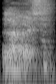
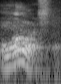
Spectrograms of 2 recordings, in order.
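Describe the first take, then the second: First: It is said in a lower, demonic voice. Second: It is said in a higher voice.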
